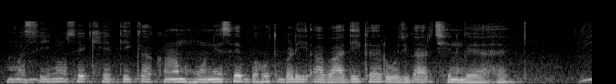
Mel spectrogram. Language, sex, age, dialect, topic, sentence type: Hindi, male, 18-24, Kanauji Braj Bhasha, agriculture, statement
